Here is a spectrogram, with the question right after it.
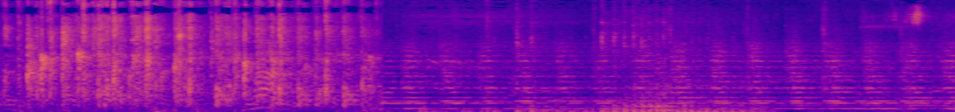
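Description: Students at a Silambam summer class clapping for themselves, a dense burst of rapid applause that stops abruptly, followed by quieter background sounds and voices.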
